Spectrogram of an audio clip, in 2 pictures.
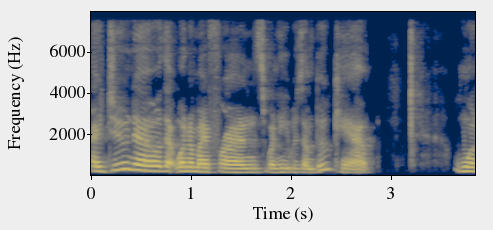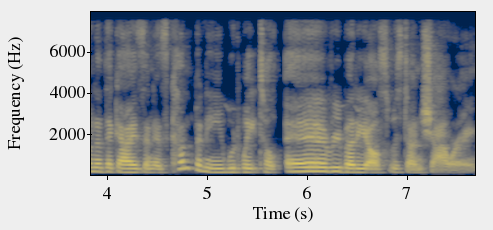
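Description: This woman has an unremarkable speaking voice with an American accent and medium pitch. She talks fairly quickly with lively intonation. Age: 40s. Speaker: podcast host. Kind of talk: casual monologue.

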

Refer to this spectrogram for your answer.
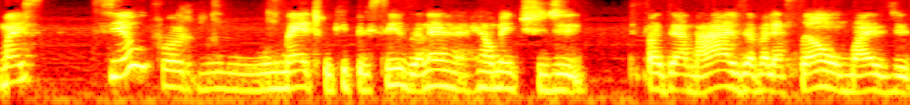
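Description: Over music in the background, a woman speaks at a fairly low pitch with ordinary pitch variation and very even loudness. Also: moderate pace. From Brazil, interior of São Paulo state. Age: 40s. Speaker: customer experience professional. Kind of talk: interview.

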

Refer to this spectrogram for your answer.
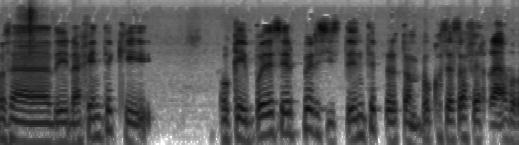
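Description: With a dark, mellow tone, a man talks at a moderate pace in a dry, close sound with no echo. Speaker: podcast co-host. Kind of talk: casual chat.

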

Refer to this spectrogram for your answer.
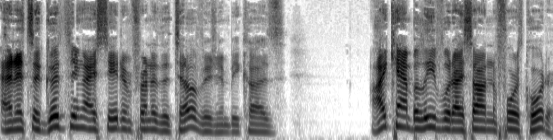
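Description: Talking at a very fast pace, a man with a Canadian accent and a high pitch uses ordinary pitch variation against a quiet background. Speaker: basketball analyst. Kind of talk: casual interview. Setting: outdoors in backyard.

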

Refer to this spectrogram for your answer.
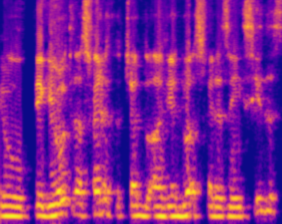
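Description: Somewhat breathy male voice at a medium pitch, dark and mellow in tone. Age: 30s. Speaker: entrepreneur and consultant. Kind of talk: casual chat.

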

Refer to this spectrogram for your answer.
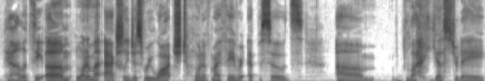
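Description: A woman with an American accent and a plain, everyday voice, medium in pitch with ordinary variation, very even in loudness, at a moderate pace, on a very clean recording with a silent background. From South Florida. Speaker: film fan guest. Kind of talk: casual chat. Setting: massage therapy office.

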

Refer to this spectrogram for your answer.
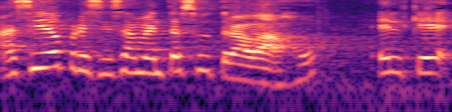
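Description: A woman speaks with a high pitch. There is noticeable background noise. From Venezuela. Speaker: podcast host. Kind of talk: interview.

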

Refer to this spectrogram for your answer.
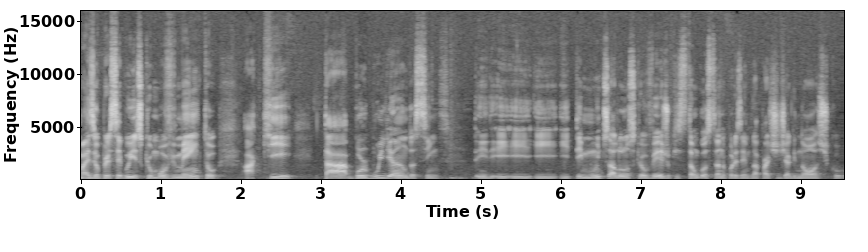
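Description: Medium in pitch, a man speaks at a moderate pace with lively intonation. He has a normal speaking voice. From São Paulo metro area (São Bernardo do Campo). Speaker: veterinary surgeon and course coordinator. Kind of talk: casual podcast interview.

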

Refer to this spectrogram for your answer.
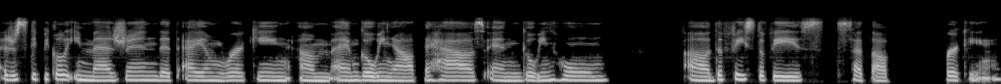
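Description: At a very slow pace, a woman speaks at a medium pitch with fairly even intonation. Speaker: payroll staff. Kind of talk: interview.

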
